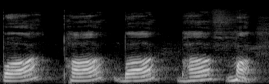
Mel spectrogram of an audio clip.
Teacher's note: फिर अगला वर्ग है पवर्ग। इसका उच्चारण ओठ से होता है। इनको उच्चारण करने में दोनों ओठ परस्पर सटते हैं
